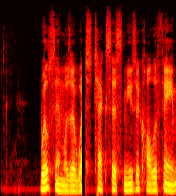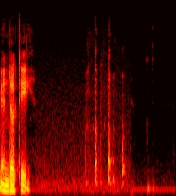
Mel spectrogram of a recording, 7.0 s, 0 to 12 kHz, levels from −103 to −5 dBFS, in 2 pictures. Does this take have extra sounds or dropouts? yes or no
yes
